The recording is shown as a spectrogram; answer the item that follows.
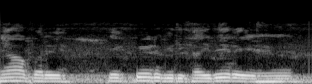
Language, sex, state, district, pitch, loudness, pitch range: Hindi, male, Haryana, Rohtak, 145 Hz, -11 LUFS, 135-155 Hz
